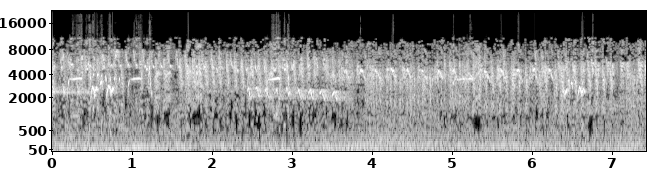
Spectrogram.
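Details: Noisy lure chorus of small birds such as ciblek, kutilang, trucuk, sogon and perenjak, intended to make reluctant birds descend: unbroken high-pitched chatter and chirps, a few thin whistles early on, steady throughout.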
